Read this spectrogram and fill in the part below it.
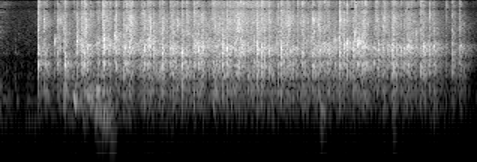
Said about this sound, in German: Und Sie sind beitragende Autorin zum fünften und sechsten Weltklimabericht Erster Applaus bitte.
